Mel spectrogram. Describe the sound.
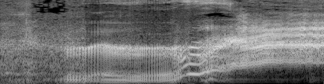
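A person vocally imitates the harsh electronic screech of a broken earbud playing music in their ear, starting as a low gritty growl and rising into a sustained, loud, high-pitched squeal that holds for over a second.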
